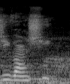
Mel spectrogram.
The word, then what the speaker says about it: Givenchy: So it's pronounced Givenchy.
